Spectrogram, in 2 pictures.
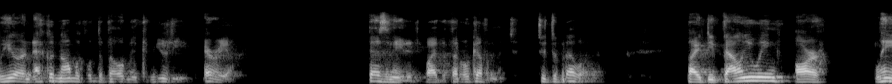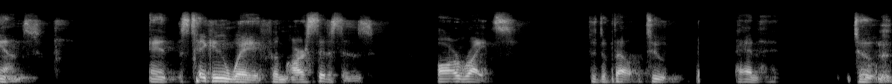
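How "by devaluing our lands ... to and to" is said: choked up, halting, words breaking apart mid-phrase. A veteran speaking up for citizens' rights to develop, emotional. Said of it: "I'm emotional with that too as well".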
